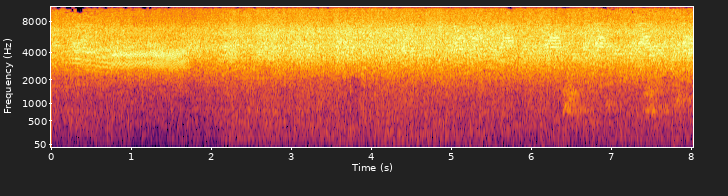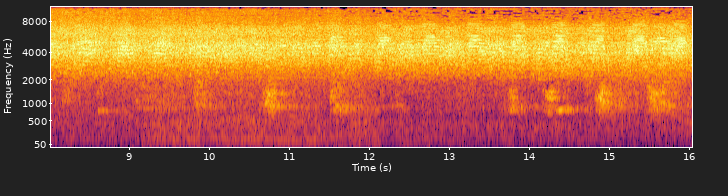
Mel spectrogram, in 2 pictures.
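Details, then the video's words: A midsummer chorus of cicadas in the summer heat makes a steady, high, hissing drone without pause. "한여름 무더위를 식히는 시원한 청량제와 같은 매미 소리 찬란한 초록의 여름. 구독 좋아요 부탁드립니다"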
